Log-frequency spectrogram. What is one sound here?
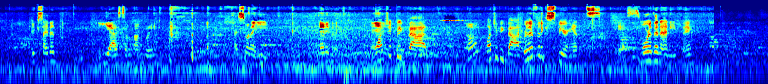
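A middle-aged woman talks and laughs cheerfully nearby.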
